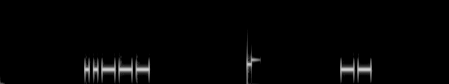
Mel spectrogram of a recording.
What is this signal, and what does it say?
Morse code, heard as a keyed tone, about 27 wpm, 700 Hz. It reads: 2 M
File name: Single-Letter-Number-28wpm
